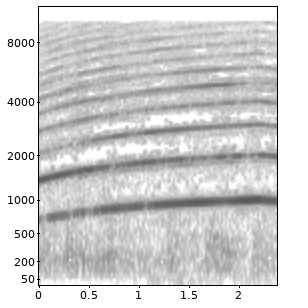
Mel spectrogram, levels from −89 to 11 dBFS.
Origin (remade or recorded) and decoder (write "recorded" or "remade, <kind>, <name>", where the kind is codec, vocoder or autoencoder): recorded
